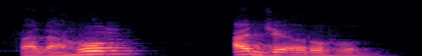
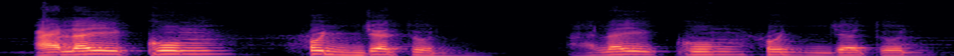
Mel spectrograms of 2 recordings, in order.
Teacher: Jadi cara membacanya dibaca dengan jelas. Makhraj mim keluar dari makhraj mim secara sempurna, kemudian huruf idhar syafawi yaitu huruf hamzahnya juga dibaca secara jelas, tidak ditahan, kemudian tidak didengungkan.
